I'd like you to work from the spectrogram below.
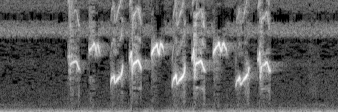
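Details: Cinereous tit rolling song meant to train songbirds: a brisk chain of about eleven piercing notes in one and a half seconds, low slurred whistles alternating with higher chips, over a faint low background hum.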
